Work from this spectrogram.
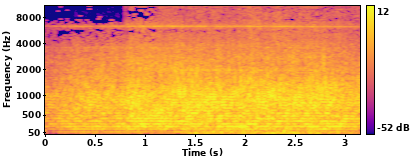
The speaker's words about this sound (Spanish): Una avioneta sobrevuela por el desierto. Desciende y toma tierra. La avioneta circula por el suelo.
